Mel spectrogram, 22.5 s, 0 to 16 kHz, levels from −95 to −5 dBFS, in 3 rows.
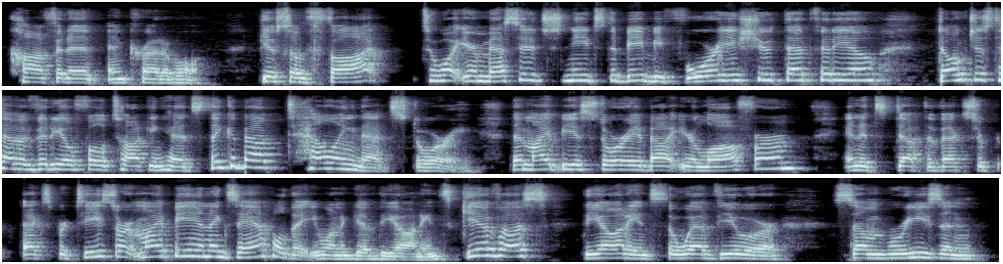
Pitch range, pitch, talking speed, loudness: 175-245 Hz, 205 Hz, 185 wpm, -16 LUFS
